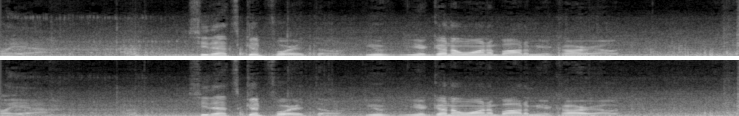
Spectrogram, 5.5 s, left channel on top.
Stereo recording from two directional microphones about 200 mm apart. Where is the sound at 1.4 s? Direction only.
20° left (ahead or behind).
